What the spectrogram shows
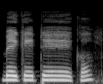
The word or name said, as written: megete'gl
